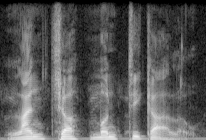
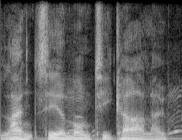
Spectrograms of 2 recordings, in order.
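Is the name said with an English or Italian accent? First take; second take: Italian; English. First: It is said with an Italian accent. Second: It is said with an English accent.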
